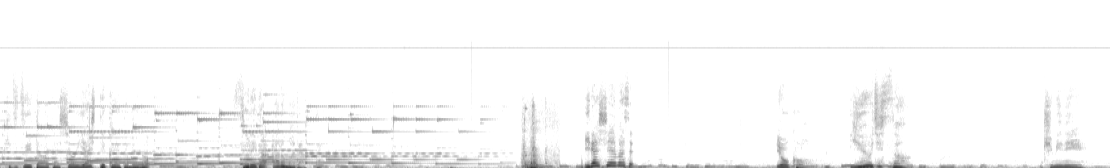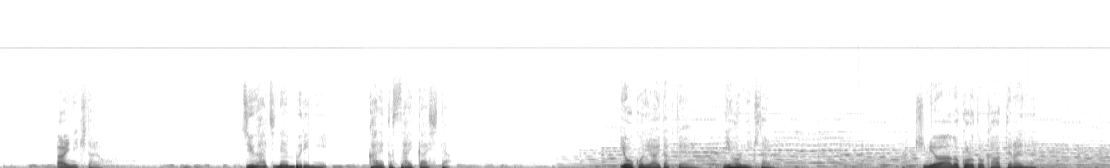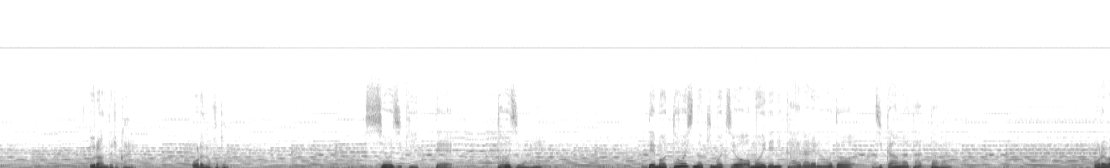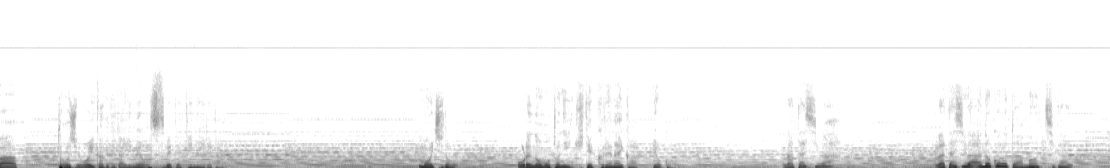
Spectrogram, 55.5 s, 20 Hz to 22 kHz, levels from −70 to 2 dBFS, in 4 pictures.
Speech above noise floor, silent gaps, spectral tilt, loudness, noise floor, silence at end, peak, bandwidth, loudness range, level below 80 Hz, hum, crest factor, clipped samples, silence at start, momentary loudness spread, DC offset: 31 dB; none; -8 dB/octave; -22 LUFS; -52 dBFS; 0 s; 0 dBFS; 16.5 kHz; 10 LU; -40 dBFS; none; 24 dB; under 0.1%; 0 s; 22 LU; under 0.1%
